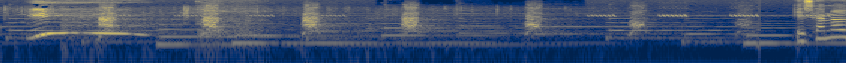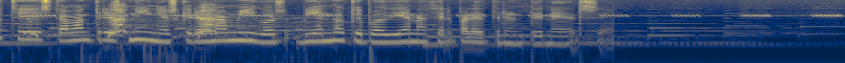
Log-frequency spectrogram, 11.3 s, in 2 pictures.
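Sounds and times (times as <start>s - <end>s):
dog barking: 0.6s - 2.9s, 3.5s - 5.1s, 6.3s - 7.2s
speech: 5.4s - 9.9s.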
